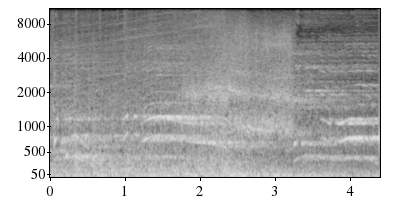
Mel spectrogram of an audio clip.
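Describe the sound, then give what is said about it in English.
A Jeep skids and spins out of control as its lug nuts work loose, giving a loud, continuous screeching rush of tire noise that holds steady across the whole stretch with no letup. “The lug nuts are coming loose, and Jimmy's having trouble keeping control of his Jeep. Andy Lugnut is in a bad fix. Whoa. I'm spinning around.”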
